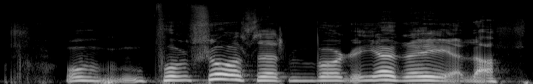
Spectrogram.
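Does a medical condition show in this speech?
Yes: cerebral palsy; drives adapted car.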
